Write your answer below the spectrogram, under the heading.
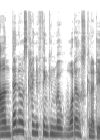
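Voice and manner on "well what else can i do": ordinary talk, nothing marked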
